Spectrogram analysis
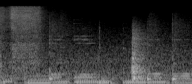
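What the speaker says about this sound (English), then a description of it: "Put some hairspray." Hairspray misted onto a finished reverse fishtail braid, several short aerosol hiss bursts close up, soft and quick in succession with no talking.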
